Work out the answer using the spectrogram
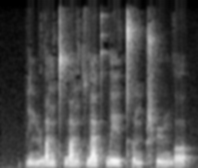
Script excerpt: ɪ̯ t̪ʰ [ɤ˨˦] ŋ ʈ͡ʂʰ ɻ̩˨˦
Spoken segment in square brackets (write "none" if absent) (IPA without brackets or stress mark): ɤ̰˨˩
